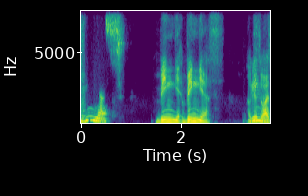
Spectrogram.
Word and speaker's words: Viñas: got that Yeah, the that squiggly line is an enye, so it's pronounced Viñas. Viñas. Okay, so I Viñas. said Vinas, so I'm way off.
